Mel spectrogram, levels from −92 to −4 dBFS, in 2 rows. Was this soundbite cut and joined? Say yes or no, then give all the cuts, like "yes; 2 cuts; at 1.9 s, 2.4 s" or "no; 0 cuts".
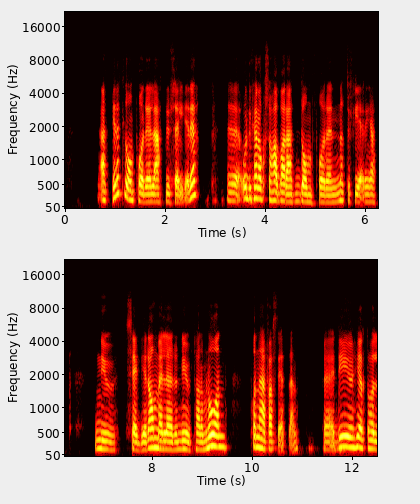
yes; 1 cut; at 0.9 s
